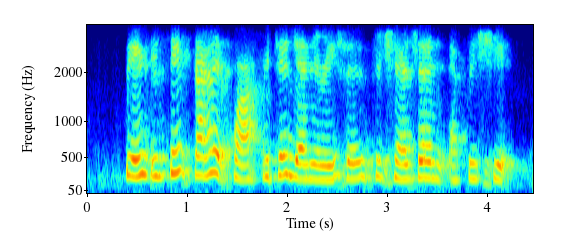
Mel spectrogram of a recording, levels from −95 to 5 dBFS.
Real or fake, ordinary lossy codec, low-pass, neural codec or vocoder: fake; Opus, 16 kbps; 3.6 kHz; codec, 16 kHz, 1 kbps, FreqCodec, larger model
